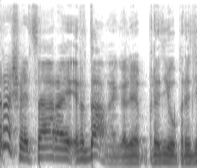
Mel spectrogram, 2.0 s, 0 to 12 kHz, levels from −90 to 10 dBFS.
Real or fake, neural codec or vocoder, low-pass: real; none; 10.8 kHz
